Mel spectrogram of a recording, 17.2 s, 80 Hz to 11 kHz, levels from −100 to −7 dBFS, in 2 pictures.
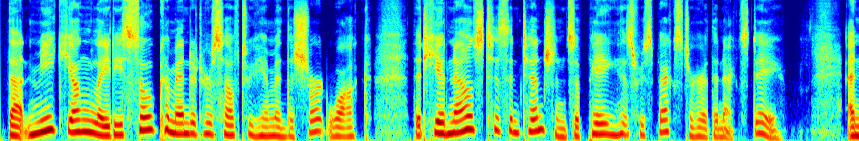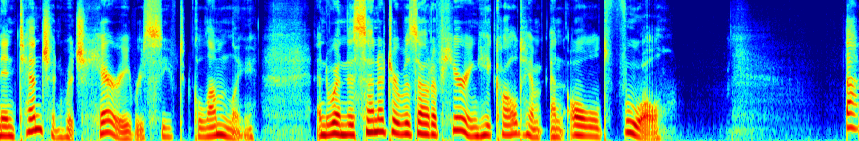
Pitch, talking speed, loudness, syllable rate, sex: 195 Hz, 165 wpm, -18 LUFS, 5.0 syllables/s, female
